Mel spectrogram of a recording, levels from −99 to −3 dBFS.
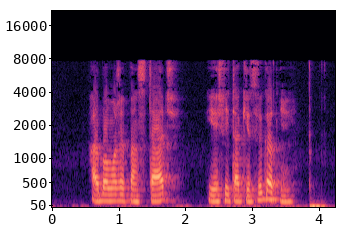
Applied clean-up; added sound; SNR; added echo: none; none; none; none.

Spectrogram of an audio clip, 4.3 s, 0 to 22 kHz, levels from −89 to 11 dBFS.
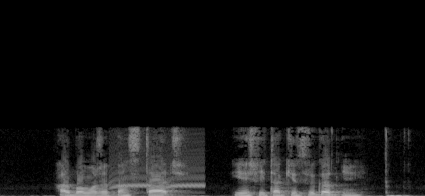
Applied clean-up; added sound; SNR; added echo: none; Alarm; 11 dB; none.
